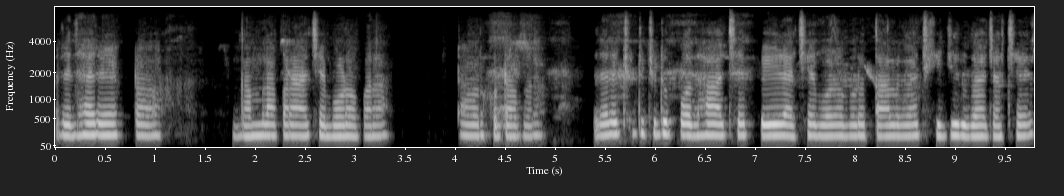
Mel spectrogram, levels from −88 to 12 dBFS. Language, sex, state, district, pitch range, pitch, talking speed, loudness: Bengali, male, West Bengal, Malda, 185-200 Hz, 190 Hz, 135 wpm, -16 LUFS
